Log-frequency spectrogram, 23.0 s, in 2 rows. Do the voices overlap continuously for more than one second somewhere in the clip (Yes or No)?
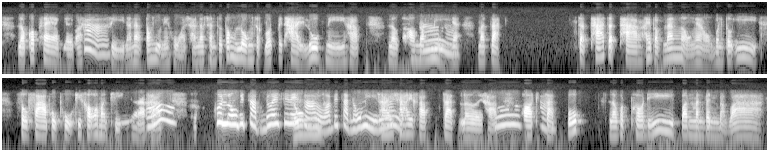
No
